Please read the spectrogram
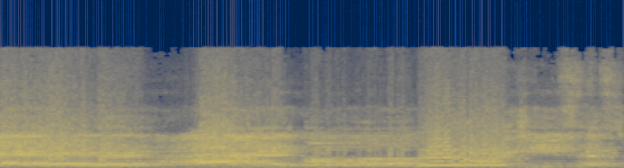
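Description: A congregation singing a worship song together, many voices holding long notes.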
